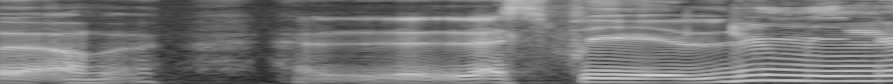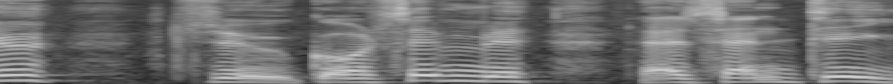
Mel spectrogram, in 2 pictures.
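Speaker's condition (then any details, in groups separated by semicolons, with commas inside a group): Cerebral palsy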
